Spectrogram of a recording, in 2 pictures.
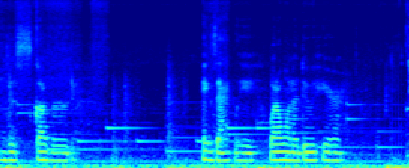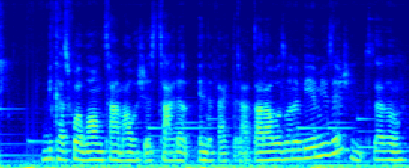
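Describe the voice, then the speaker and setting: Woman, 30s, low voice, halting personal vlog, clear music underneath. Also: darkish tone. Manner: reflective, halting, self-correcting. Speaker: channel host. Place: bedroom.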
